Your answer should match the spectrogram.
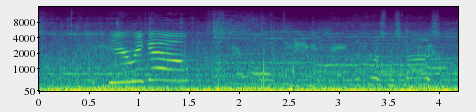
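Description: Low steady rumble of a car's cabin while it drives slowly, with music playing and a high excited voice calling out about a second in.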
